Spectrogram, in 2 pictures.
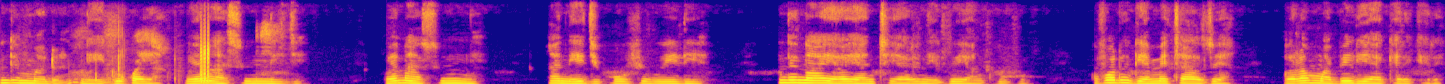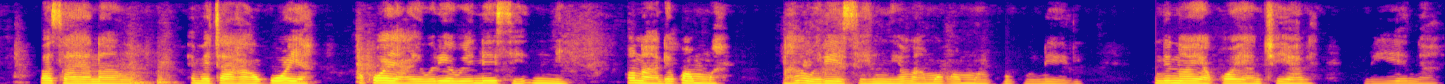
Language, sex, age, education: Igbo, male, 30-45, tertiary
